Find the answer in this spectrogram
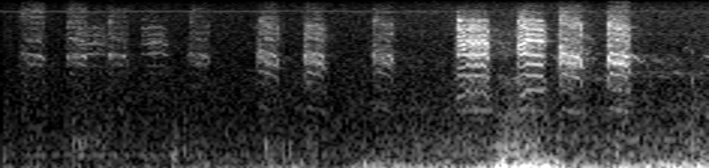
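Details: Rattling cisticola (Cisticola chiniana) scolding in harsh, dry rattling bursts, about two per second, growing louder, over low engine rumble; alarm call at a leopard walking on its termite mound, on a morning safari drive.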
